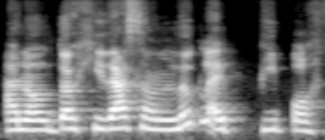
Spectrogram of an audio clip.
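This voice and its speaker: Woman author, lively storyteller. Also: fairly high pitch, normal speed. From Argentina. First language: Spanish. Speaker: children's book author. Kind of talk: reading and interview chat.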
